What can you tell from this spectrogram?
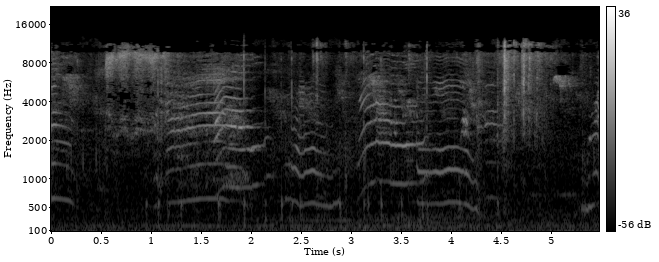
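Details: Several stray cats in Morocco meow for food together at a daily feeding; overlapping, arching meows follow one another almost without pause, some rising and some falling, over steady low street rumble.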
